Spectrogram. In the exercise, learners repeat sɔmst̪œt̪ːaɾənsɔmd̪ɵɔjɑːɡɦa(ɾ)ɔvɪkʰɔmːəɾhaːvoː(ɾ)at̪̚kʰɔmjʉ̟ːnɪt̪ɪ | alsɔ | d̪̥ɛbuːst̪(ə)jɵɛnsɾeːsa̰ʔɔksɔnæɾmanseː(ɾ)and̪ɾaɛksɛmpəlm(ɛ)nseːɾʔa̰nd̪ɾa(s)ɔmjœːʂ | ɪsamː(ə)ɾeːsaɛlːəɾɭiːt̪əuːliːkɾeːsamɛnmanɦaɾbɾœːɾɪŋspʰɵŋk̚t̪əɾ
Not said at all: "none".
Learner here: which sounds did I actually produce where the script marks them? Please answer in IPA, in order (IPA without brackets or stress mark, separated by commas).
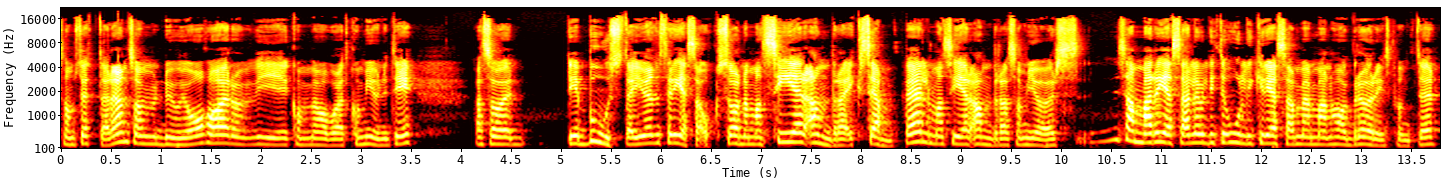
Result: ɾ, ɾ, a, ɾ, a, s, a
